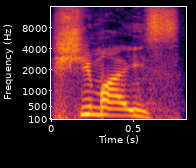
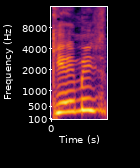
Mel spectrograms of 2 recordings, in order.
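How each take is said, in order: First: The word begins with an sh sound. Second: The word begins with a k sound. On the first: The speaker calls it right. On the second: The speaker calls it wrong. "यहाँ पे केमिज नहीं है"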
